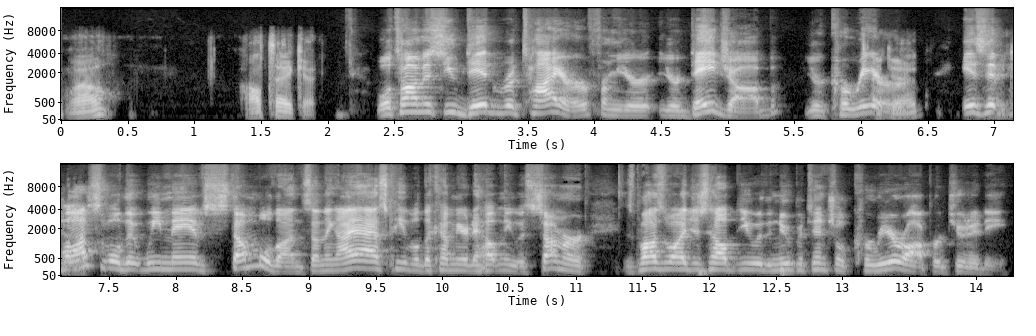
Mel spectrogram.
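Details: Adult male speaker; Normal speech.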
